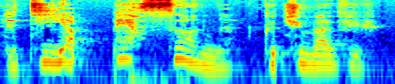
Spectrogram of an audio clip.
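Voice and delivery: hushed conspiratorial whisper; secret whisper. Acted. Santa asking the girl to keep their meeting secret, whispered.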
